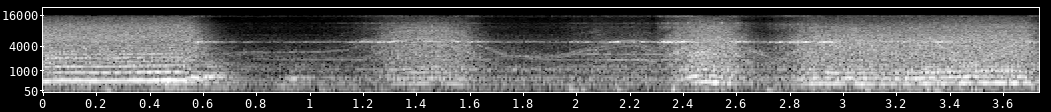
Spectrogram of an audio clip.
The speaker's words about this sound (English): Back in the basement drone shop, the dogs open their eyes wide, uneasy as the team tests a drone in a metal cylindrical frame in the center of the room that allows it to fly, twist, and flip.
